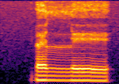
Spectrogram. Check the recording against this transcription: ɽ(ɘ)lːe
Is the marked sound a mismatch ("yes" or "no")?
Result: yes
